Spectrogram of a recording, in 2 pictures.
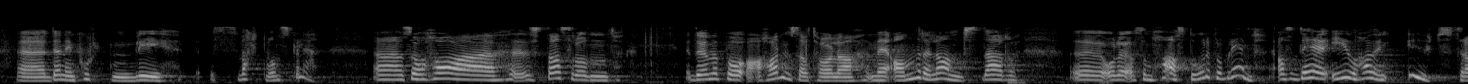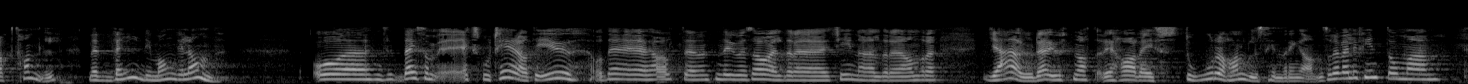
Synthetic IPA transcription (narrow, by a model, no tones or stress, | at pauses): d̪ɛnːɪmpʰɔʈn̩blɪɾsʋæɾʈʋɑnskəlɪ | sɔɦɑ | st̪ɑːt̪sɾoːd̪n̩ | d̪ɾœmːəpʰɔhɑnd̪əsɑːʋt̪ʰɑːləmɛʔɑnd̪ɾəlɑnd̪d̪æɾ | ɔd̪ɛsɔmhɑɾst̪uːɾəpʰɾʊbleːmɑ̰lsɔd̪ɛʔeːʉːɦɑɾjʊɛɪnʉːt̪st̪ɾɑkt̪hɑnd̪l̩mɛʋɛld̪ɪmɑŋːəlɑnd̪ | ʔɔ | d̪æɪsɔmɛ̰kspɔʈʰeːɾəɾt̪ɪleːʉːɔ̰d̪ɛæɑ̰lt̪ɛnt̪n̩d̪ɛʉːɛsɑːɛlːəɾɛçiːnɑɛlːəɾɛɑnd̪ɾə | jæːɾjʊd̪ɛʉːt̪nɑt̪d̪æɪɦɑɖ̪æɪst̪uːɾəɦɑnd̪l̩shɪnd̪ɾɪŋɑ̰nəsɔd̪ɛæɾʋɛld̪ɪfiːnt̪ɔm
